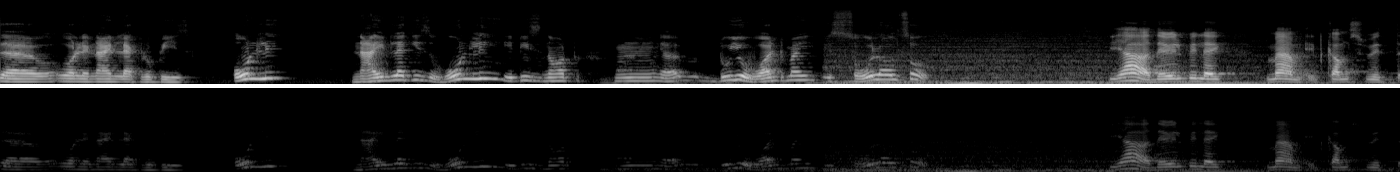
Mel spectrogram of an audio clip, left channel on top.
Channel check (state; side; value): quieter; right; 27.1 dB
